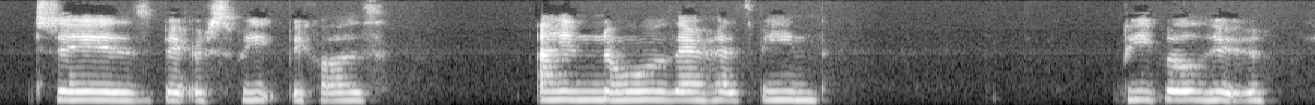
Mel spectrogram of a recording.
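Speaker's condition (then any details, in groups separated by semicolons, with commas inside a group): Motor neurone disease; onset in left hand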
